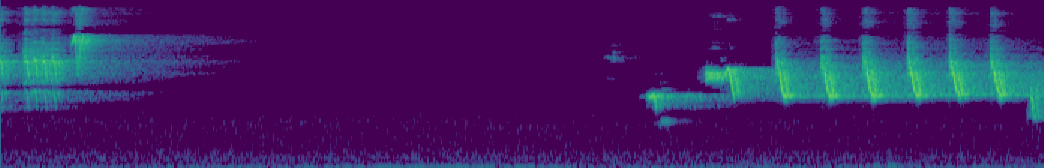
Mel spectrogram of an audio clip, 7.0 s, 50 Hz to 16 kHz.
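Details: Thrush nightingale song at the Emajõgi river, Tartu, Estonia, 1 June 2018: a buzzy phrase ends, a pause of silence follows, then a new phrase of rapid, evenly repeated sharp clicking notes, about four per second.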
